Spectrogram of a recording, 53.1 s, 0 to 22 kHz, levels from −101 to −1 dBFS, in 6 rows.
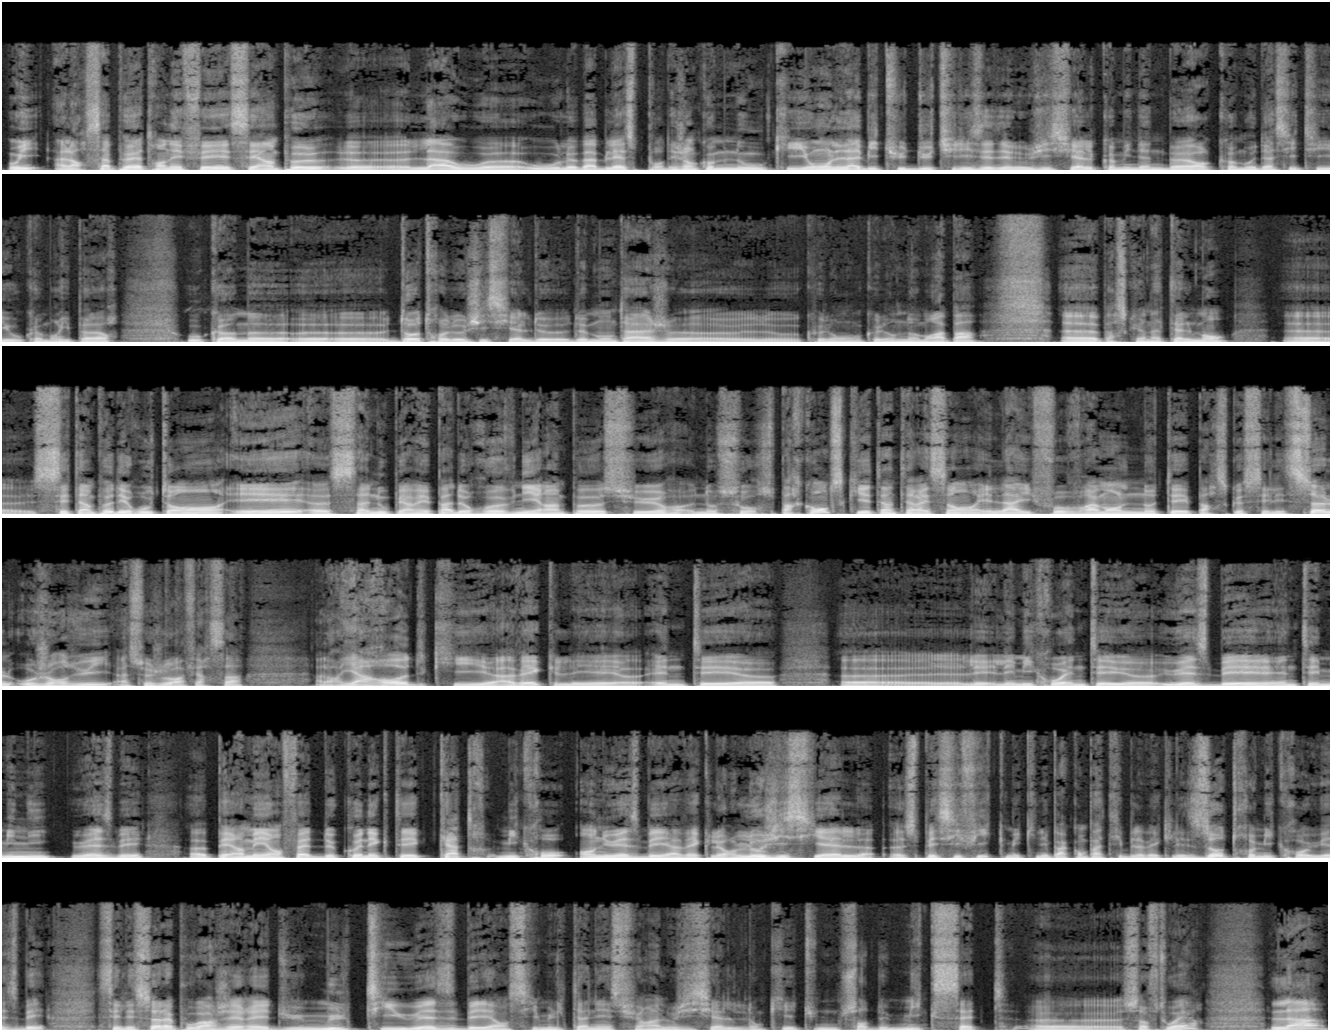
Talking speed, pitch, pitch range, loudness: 195 wpm, 110 Hz, 100-125 Hz, -15 LUFS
